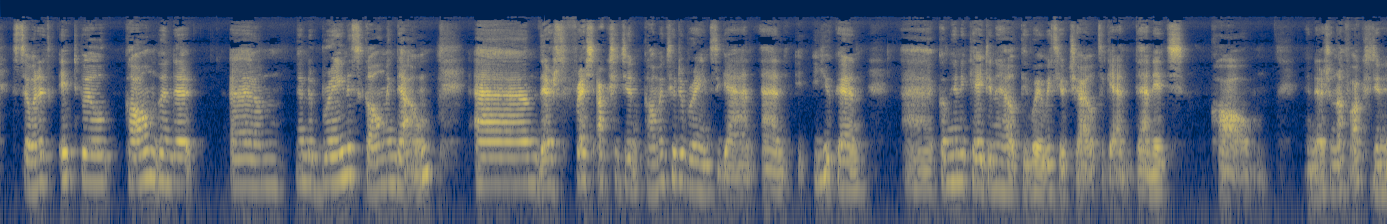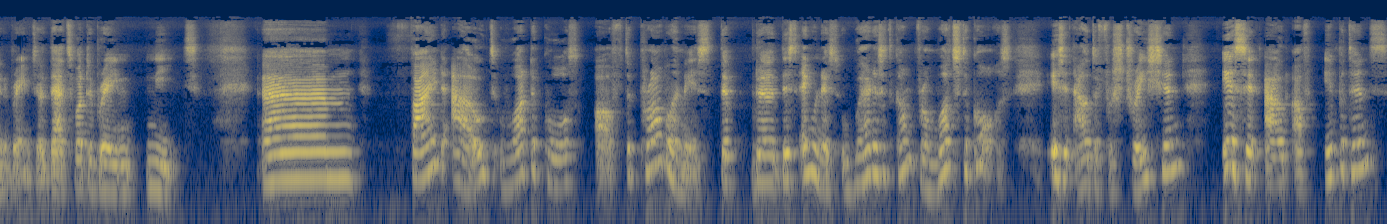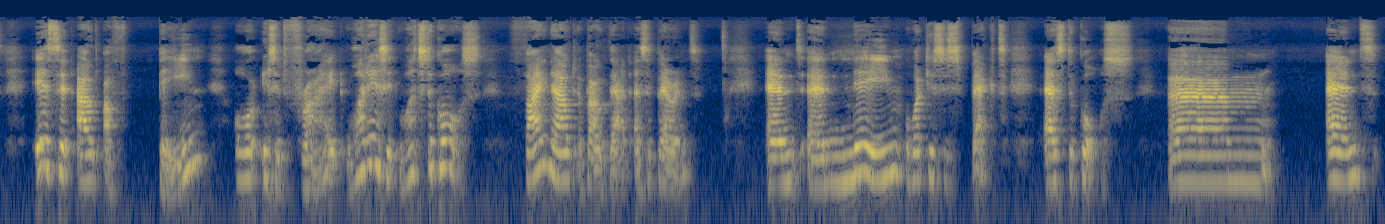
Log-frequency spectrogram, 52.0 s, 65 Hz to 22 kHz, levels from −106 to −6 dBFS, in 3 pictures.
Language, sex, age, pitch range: English, female, 30-49, 190-275 Hz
